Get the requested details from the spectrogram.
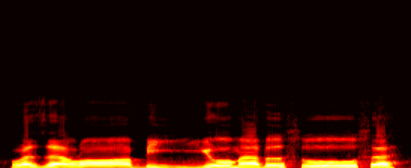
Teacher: زا سختی کے ساتھ پڑھا جائے گا، را الف مدہ ہے، را پور بھی پڑھا جائے گا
